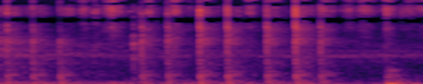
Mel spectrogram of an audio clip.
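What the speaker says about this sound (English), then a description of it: "If we write this down right here" Pen or pencil writing on paper while a math problem is worked out, a run of short, evenly spaced scratchy strokes close to the microphone, with a soft thump near the end.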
